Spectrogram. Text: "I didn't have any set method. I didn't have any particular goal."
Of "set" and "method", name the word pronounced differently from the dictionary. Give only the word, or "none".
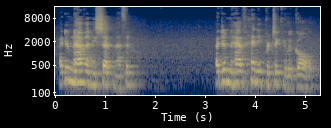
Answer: none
